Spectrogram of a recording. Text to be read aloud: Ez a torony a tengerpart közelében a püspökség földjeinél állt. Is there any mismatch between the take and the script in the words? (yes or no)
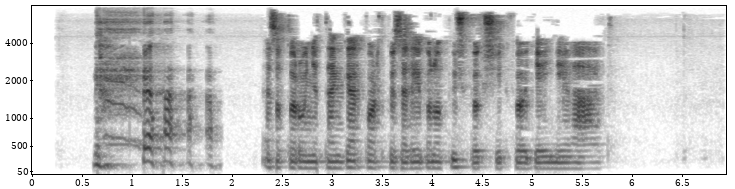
no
